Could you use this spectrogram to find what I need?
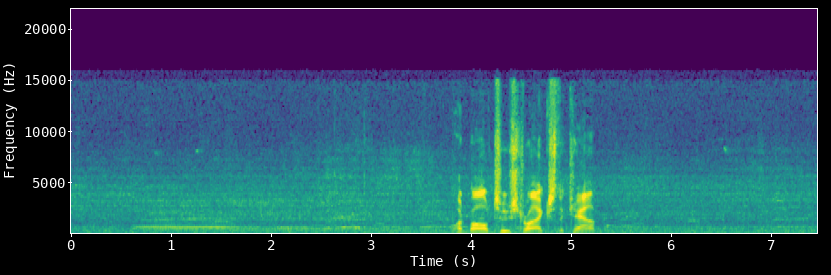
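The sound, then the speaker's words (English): A freight train with many tanker cars rumbles steadily past during a baseball game as the rain stops and skies clear, a continuous low roar with faint tonal lines early on, while a man briefly speaks over it partway through. “A lot of tanker cars on that train.”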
